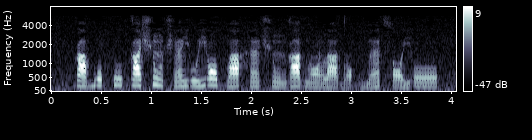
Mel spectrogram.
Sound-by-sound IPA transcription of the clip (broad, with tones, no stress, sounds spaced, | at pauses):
k a˧ b o˦ k u˦ ɡ a˦ ʃ ũ˦˨ ʃ ɛ̃˨˦ j u˧ j ɔ˦ b a˧ h ɛ̃˧ ʃ ũ˧ ɡ a˦ d ɔ̃˧ l a˨ d ɔ˨ ɡ͡b ɛ̃˨˦ s ɔ˧ j o˦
